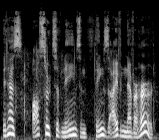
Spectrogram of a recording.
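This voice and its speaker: A man playing a caring, earnest young survivor in a zombie apocalypse audio drama, mild-mouthed and gentle but stubborn. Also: a little high, lively intonation, unhurried, a little hiss or hum. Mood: hesitant, mild. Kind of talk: fan audio drama acting.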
